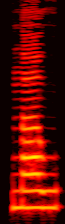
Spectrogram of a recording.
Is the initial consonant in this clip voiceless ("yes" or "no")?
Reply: no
